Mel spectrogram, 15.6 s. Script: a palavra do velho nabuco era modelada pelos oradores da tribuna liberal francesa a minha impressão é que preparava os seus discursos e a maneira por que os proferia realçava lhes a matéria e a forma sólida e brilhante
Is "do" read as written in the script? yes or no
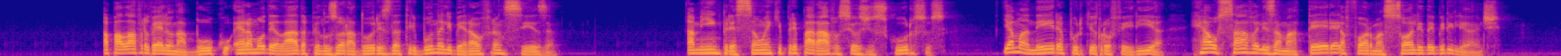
no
